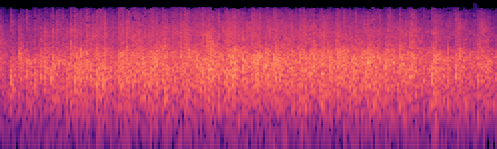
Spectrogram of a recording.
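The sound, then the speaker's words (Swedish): A burst of applause from a group, steady dense clapping that fills the whole stretch at an even, fairly loud level, with no voices standing out. “Det kan vara värt en applåd va?”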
